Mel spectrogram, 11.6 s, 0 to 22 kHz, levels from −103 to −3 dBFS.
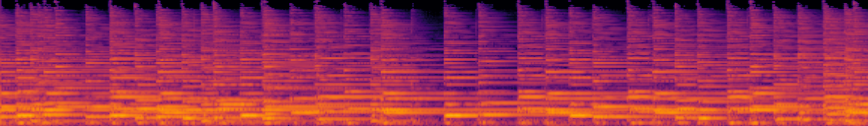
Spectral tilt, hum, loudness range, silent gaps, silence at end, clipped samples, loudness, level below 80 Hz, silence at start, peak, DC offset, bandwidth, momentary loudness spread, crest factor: -4.5 dB/octave; none; 2 LU; none; 0 s; under 0.1%; -28 LUFS; -58 dBFS; 0 s; -14 dBFS; under 0.1%; over 20 kHz; 5 LU; 14 dB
